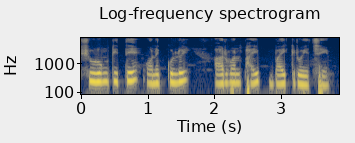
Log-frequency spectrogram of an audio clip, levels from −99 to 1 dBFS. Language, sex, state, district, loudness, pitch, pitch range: Bengali, male, West Bengal, Alipurduar, -16 LUFS, 220 Hz, 205-235 Hz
